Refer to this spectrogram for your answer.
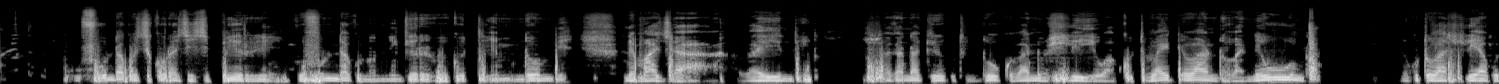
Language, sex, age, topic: Ndau, male, 18-24, education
